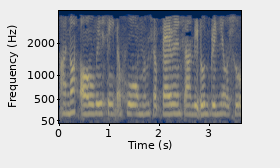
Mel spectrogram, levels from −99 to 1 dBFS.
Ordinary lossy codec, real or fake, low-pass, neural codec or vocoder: MP3, 24 kbps; fake; 3.6 kHz; codec, 16 kHz, 2 kbps, FreqCodec, larger model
